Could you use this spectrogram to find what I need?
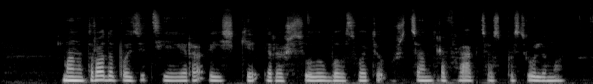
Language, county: Lithuanian, Vilnius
